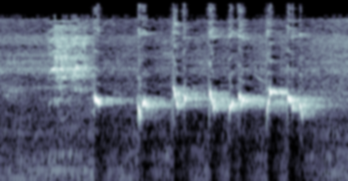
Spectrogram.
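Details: Wild yellow-vented bulbul singing in natural surroundings: after a second of faint background, a string of clear, bubbly whistled notes at a steady mid pitch, rising and falling slightly, about eight phrases in quick succession.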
